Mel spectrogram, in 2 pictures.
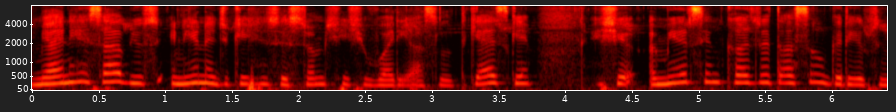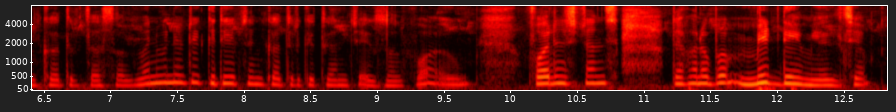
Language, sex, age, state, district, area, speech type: Kashmiri, male, 18-30, Jammu and Kashmir, Kupwara, rural, spontaneous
